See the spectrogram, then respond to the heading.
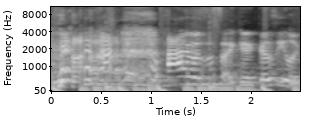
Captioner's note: laughs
